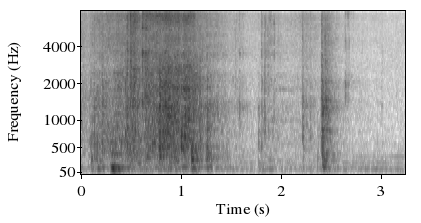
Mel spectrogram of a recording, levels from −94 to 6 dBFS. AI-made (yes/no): no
